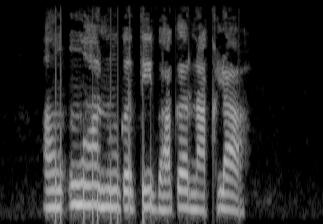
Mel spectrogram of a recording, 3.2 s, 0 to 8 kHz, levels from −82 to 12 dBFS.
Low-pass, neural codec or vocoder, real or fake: 7.2 kHz; vocoder, 44.1 kHz, 128 mel bands every 512 samples, BigVGAN v2; fake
